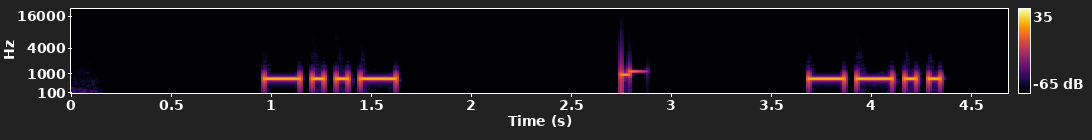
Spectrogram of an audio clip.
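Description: Morse code, heard as a keyed tone, about 20 wpm, 700 Hz. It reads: X Z
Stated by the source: Single letter and number Morse drill at 20 wpm, from N4LCD.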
